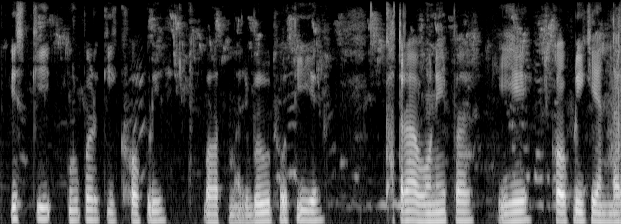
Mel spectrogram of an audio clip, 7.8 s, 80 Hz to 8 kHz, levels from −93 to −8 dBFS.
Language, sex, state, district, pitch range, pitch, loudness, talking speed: Hindi, male, Uttar Pradesh, Jalaun, 115-140 Hz, 125 Hz, -24 LUFS, 125 wpm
